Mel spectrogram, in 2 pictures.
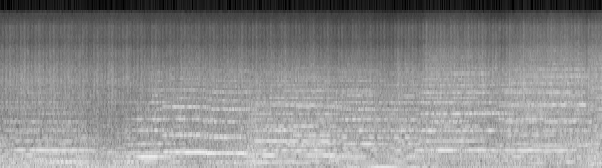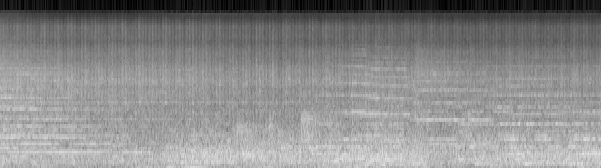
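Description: Crowded, busy train station with trains: a dense, continuous wash of loud noise with steady ringing bell-like tones running throughout.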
